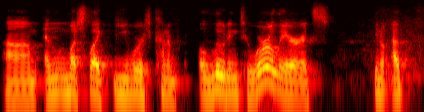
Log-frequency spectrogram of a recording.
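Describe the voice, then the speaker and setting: A man hosting a casual, reflective interview, talking in a halting way and repeating words as he reasons. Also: mid-range voice, darkish tone, lo-fi sound. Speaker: interview host.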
